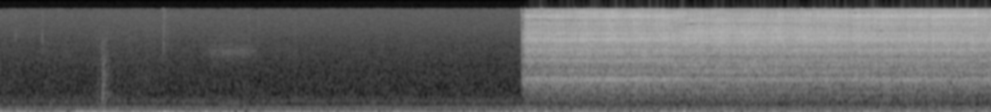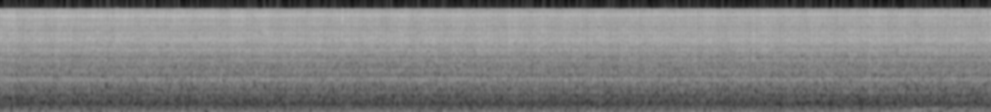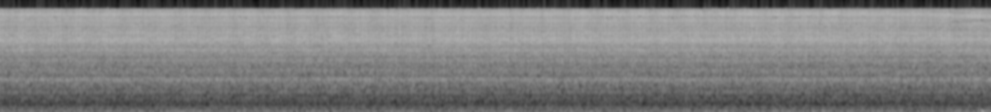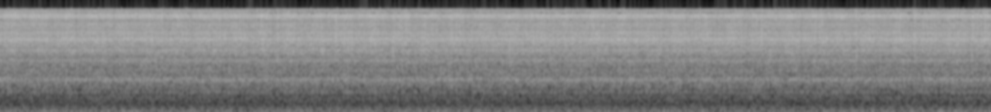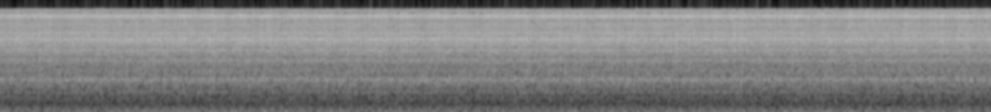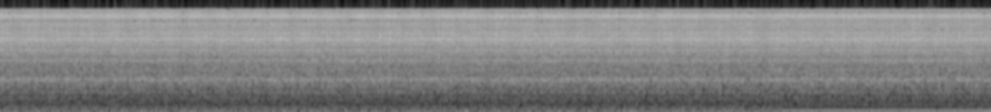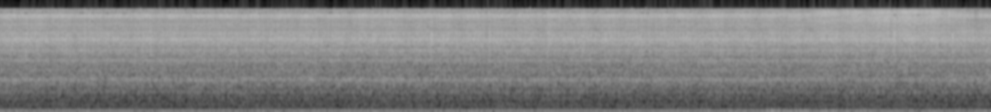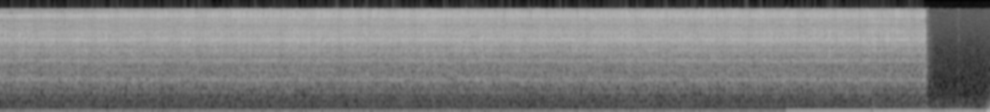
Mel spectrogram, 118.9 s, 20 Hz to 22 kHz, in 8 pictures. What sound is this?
sound of super 8 camera
This is the sound of my Eumig Nautica Super 8 camera without film cartridge running at 18fps recorded with an old Sony mic onto a Sony MD Walkman MZ-NH700
18fps, 8, camera, eumig-nautica, field-recording, motor, super, whirring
